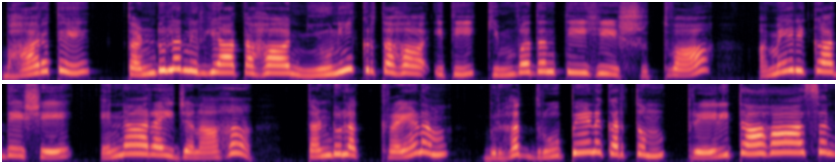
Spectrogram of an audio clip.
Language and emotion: Sanskrit, surprised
